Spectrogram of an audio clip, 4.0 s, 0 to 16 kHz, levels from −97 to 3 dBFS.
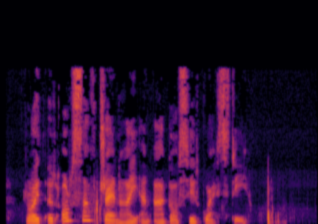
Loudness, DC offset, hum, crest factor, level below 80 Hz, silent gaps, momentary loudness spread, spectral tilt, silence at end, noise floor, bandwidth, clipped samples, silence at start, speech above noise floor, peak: -32 LUFS; under 0.1%; none; 24 dB; -78 dBFS; none; 8 LU; -3 dB/octave; 0.5 s; -59 dBFS; 11.5 kHz; under 0.1%; 0.3 s; 27 dB; -10 dBFS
